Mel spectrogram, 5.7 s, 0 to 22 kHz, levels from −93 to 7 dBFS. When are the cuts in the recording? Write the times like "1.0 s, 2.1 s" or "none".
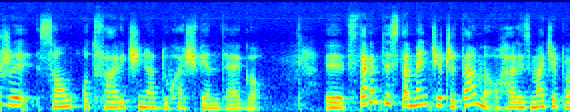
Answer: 3.2 s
